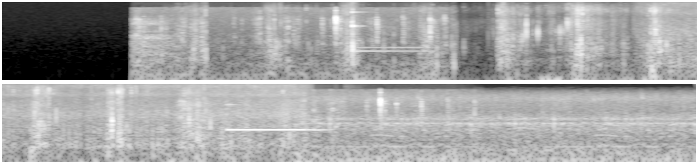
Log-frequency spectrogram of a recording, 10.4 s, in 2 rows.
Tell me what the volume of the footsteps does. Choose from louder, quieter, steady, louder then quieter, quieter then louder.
quieter then louder.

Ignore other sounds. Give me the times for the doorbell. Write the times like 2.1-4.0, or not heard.
2.5-3.3, 7.0-7.7.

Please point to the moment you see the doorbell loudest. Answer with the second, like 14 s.
7 s.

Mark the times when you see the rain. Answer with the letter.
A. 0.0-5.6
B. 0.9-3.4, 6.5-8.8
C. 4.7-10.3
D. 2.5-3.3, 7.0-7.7
C.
